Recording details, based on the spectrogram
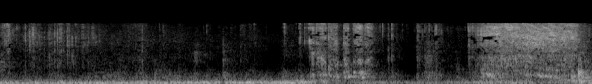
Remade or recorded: recorded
